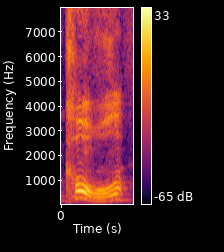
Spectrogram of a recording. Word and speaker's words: Cole: So, population 6,000, 60% of Cole is Hispanic, which is kind of interesting. How do you spell it? C-O-L-E. Like coleslaw.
